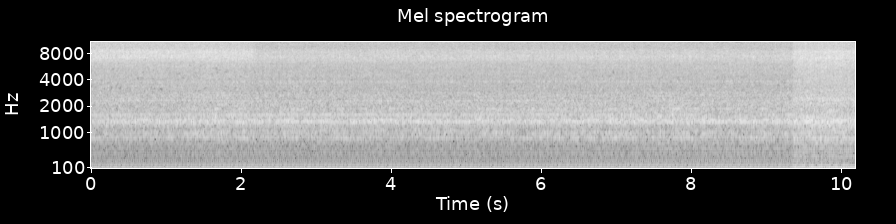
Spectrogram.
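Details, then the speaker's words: Ferrari cambelt check with the airbox off, stethoscope probe on the tensioner bearing: smooth, steady hum with no grinding, rumble or whine; check complete and everything is as expected. "okay I've just completed the check as you saw and everything is fine everything as expected is fine"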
